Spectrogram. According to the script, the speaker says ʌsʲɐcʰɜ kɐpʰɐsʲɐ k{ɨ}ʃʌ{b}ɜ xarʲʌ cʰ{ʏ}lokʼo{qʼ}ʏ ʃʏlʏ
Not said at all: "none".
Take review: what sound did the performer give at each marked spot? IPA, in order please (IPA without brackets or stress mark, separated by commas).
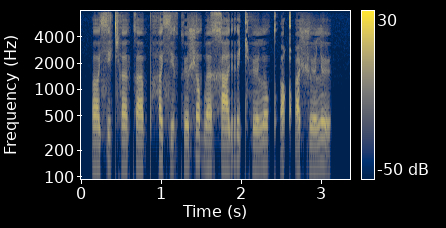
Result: ʏ, b, ʏ, qʼ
